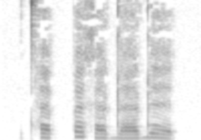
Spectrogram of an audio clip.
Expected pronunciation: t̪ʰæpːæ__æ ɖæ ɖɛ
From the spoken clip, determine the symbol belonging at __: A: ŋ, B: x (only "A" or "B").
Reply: B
